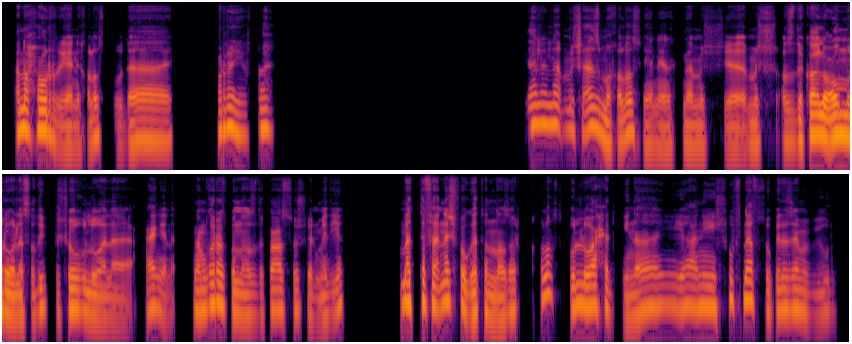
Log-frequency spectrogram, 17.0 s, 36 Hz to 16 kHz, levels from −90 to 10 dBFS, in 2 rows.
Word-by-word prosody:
أنا 165 +2 +7
حر 155 - +4
يعني 90 0 0
خلاص 120 +6 -2
وده 110 +3 0 0.5
حرية، 155 -4 +2
فه 165 -1 0 2.5
لا 180 - 0
لا 195 - +2
لأ، 190 -2 +2
مش 160 -2 -5
أزمة 150 -9 +2
خلاص 135 +8 -1
يعني 90 -2 -3
إحنا 90 +1 -5
مش 90 -1 -9
مش 95 +4 -2
أصدقاء 110 +6 +3
العمر 130 -1 +8
ولا 100 -1 +4
صديق 125 +6 -4
في - - -11
شغل 120 -2 +1
ولا 95 -3 -3
حاجة، 125 +2 0 0.3
إحنا 115 -1 0
مجرد 150 +3 +3
كنا 110 -4 -2
أصدقاء 105 +4 -4
على 125 - +2
الSocial 120 -5 -8
Media 120 +6 -4 0.6
ما 155 - +6
اتفقناش 155 0 +2
في - - +1
وجهات 115 +2 +1
النظر، 95 +5 -1 0.2
خلاص 200 +1 0
كل 135 +3 +1
واحد 135 -5 +2
فينا 105 +8 -1
يعني 135 0 -2
يشوف 160 +7 -5
نفْسه 160 -9 +1
كده 120 +3 -2
زي 125 0 0
ما 115 - -3
بيقولوا. 110 +1 -12
120 Hz, 170 wpm, -24 LUFS, 105-140 Hz, 2.5 s, العمر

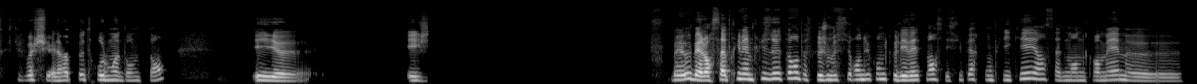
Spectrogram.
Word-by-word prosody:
Tu 205 - -21
vois, 210 +1 -2
je - - -5
suis - - -3
allée 180 - -1
un 190 - -1
peu 230 - -3
trop 210 -1 0
loin 200 0 -1
dans 180 0 -9
le 185 - -10
temps 225 - -8 0.9
et 185 -3 +5
heu, 160 -1 0 1.0
et 185 0 -1
je 165 - -12 2.4
Bah 215 0 +3
oui, 265 - +5
bah, 210 -5 +9
alors 190 0 +8
ça 215 - +7
a - - +2
pris 255 +4 -2
même 245 -2 +5
plus 260 +3 -2
de 265 0 +4
temps 280 +2 +2
parce 225 -5 -8
que 215 - +2
je 215 - 0
me 210 - 0
suis 245 +4 -8
rendue 225 0 0
compte 245 +1 -1
que 220 -3 -2
les 200 0 +6
vêtements, 210 +4 +1
c'est 185 - -16
super 220 +4 -9
compliqué, 210 +6 -4
hein. 245 -1 -1
Ça 195 - -10
demande 190 0 -7
quand 190 +1 -7
même, 210 +2 -2
heu, 160 -2 -8
205 Hz, 230 wpm, -21 LUFS, 185-230 Hz, 2.4 s, bah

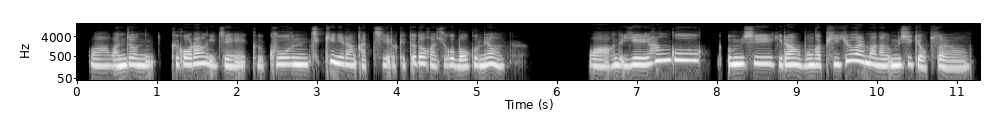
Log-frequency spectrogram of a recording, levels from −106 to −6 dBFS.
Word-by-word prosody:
와 190 -3 -4
완전 195 +2 +1 0.2
그거랑 225 +2 +2
이제 90 - -3
그 90 - -9
구운 220 -1 +2
치킨이랑 230 -7 +1
같이 200 +4 -8
이렇게 205 - -7
뜯어 240 +4 +1
가지고 195 -1 -4
먹으면 190 +3 0 1.1
와 185 -2 -2
근데 205 +1 +1
이게 210 +2 +3
한국 335 +4 +2 0.3
음식이랑 220 -2 +2
뭔가 200 +1 +1
비교할 290 - +1
만한 215 -6 +2
음식이 200 +1 +1
없어요. 155 -1 -4
210 Hz, 275 characters per minute, -20 LUFS, 190-225 Hz, 1.1 s, 이게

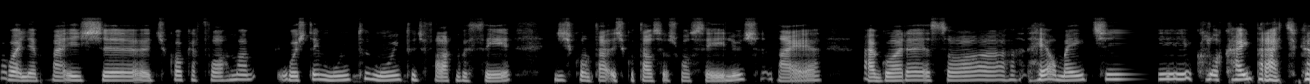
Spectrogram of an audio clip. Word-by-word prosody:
Olha, 180 - +1
mas, 190 -1 +4 0.5
de - - -10
qualquer 205 -1 -4
forma, 210 +4 -3 0.3
gostei 200 +3 0
muito, 210 +5 -1
muito 210 +1 0
de 195 - -9
falar 175 - -1
com 180 - -9
você, 165 +1 -2 0.4
de 205 - -3
esconta 180 -2 -1
escutar 175 - -1
os 170 - -2
seus - - -5
conselhos, 175 - -1 0.2
né, 100 -11 +1 0.4
agora 175 +3 +2
é 195 -1 0
só 200 +2 -2 0.2
realmente 210 +3 +1 0.9
colocar 225 -1 +3
em 250 - +3
prática. 210 0 +4
195 Hz, 120 wpm, -26 LUFS, 180-215 Hz, 0.9 s, mas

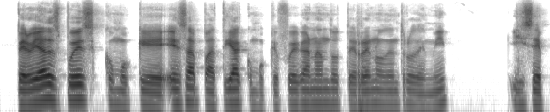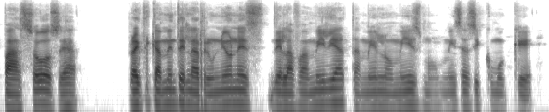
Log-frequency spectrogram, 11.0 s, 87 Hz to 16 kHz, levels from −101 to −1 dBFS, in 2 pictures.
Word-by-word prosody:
Pero 125 +1 +7
ya 145 +3 +11
después 155 +1 +4
como 120 -4 -10
que 115 -2 +2
esa 130 +2 +4
apatía 130 0 +1
como 115 -3 -17
que 110 - -12
fue 125 +2 -4
ganando 125 0 -4
terreno 120 +1 -5
dentro 120 0 -9
de 110 - -9
mí 120 +6 -9 0.6
y 120 - -8
se 115 +1 +4
pasó, 105 +4 +1
o 125 - +2
sea, 110 -1 -4 0.5
prácticamente 125 +2 +2
en - - -8
las 115 0 +1
reuniones 120 +1 -1
de 115 -1 -2
la 110 - -1
familia, 120 +4 -3
también 110 -2 -10
lo 105 -1 -10
mismo. 110 0 -9
Me 110 0 -15
hice 115 +1 -5
así 115 +1 -5
como 110 -1 -16
que, - - -5
120 Hz, 190 wpm, -27 LUFS, 110-125 Hz, 0.6 s, ya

